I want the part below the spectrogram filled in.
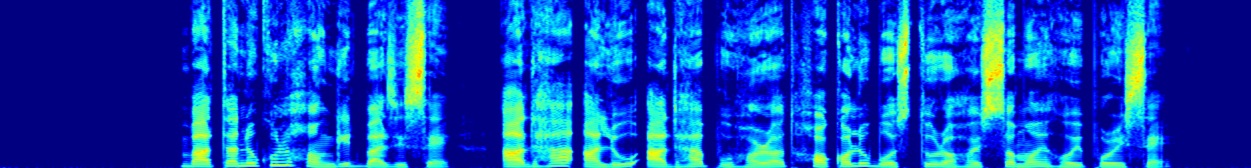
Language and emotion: Assamese, neutral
